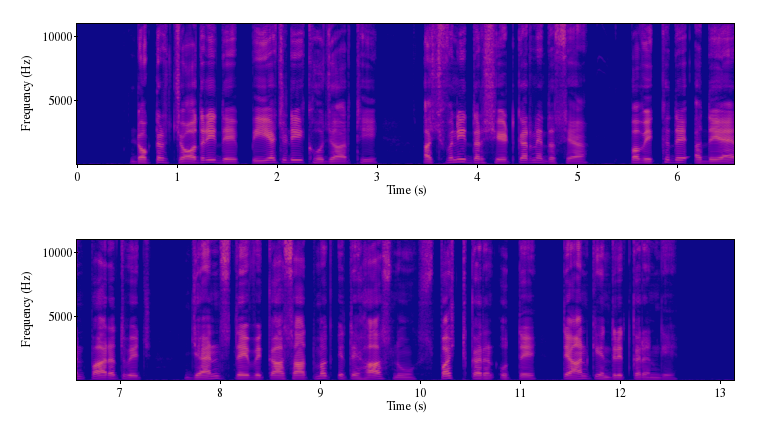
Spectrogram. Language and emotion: Punjabi, neutral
